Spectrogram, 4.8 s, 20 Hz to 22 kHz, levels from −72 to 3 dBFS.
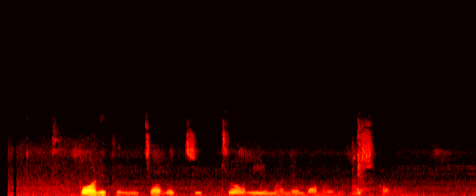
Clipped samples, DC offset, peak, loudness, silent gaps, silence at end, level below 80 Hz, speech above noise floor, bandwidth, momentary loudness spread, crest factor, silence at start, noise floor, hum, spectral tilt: under 0.1%; under 0.1%; -4 dBFS; -28 LUFS; none; 0 s; -74 dBFS; 22 dB; 9.6 kHz; 23 LU; 24 dB; 0.1 s; -50 dBFS; none; -4 dB/octave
